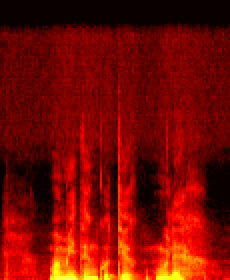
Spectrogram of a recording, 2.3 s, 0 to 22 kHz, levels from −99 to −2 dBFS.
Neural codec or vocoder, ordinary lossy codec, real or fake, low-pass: vocoder, 48 kHz, 128 mel bands, Vocos; none; fake; 19.8 kHz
